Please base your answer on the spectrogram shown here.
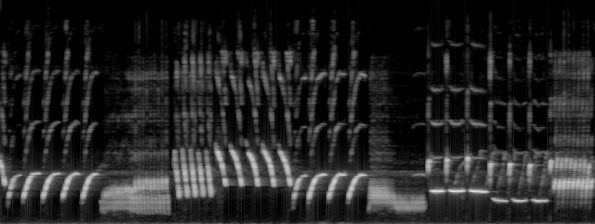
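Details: Domestic canary song used as a master for training young canaries: fast series of bright rising-falling whistles, buzzy rolls and steady held notes, changing phrases every second, clean with no background.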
